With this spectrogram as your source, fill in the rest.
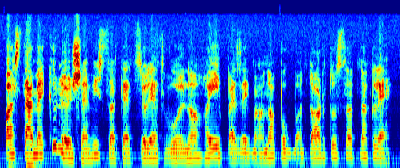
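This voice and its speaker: A man's voice: high-pitched, sharp tone, slight background noise. Man voicing a bitter, agitated young count. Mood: tense. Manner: insistent, bitter and accusing. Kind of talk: audiobook character reading.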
